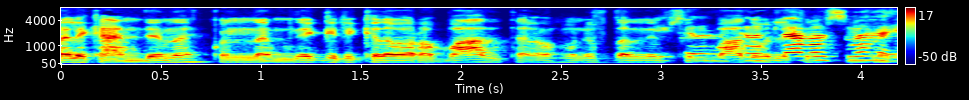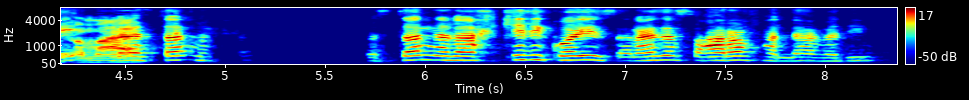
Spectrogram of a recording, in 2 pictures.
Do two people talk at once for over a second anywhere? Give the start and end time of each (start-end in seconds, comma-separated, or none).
3.0-4.8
